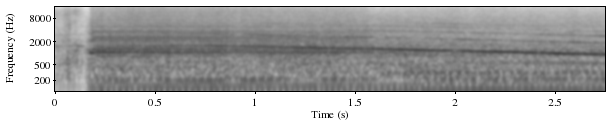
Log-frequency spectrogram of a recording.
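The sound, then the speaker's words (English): A fire engine siren wails loud and unbroken as the truck pulls up outside a club ringed by police cars, its tone gliding slowly downward with no voices over it. “the club's already surrounded by police cars when a fire engine pulls up outside”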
